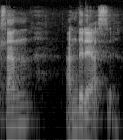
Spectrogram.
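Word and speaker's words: San Andreas: 산이라고 되어 있는데 샌이라고 보통 발음을 하면 산 안드레아스 단층이 가장 대표적인 변환 단층에 해당한다.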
